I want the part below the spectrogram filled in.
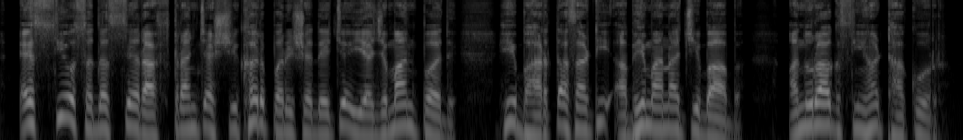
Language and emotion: Marathi, neutral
